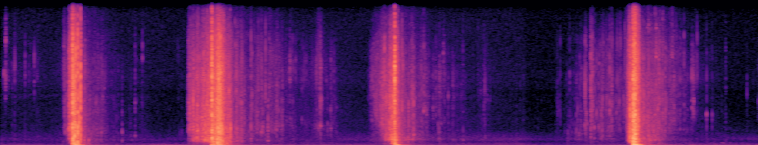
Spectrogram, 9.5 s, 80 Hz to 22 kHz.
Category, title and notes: Sound effects > Natural elements and explosions
breaking stick leaves
Breaking stick on the leaves. Location: Poland Time: November 2025 Recorder: Zoom H6 - XYH-6 Mic Capsule
breaking, field-recording, forest, leaves, rustle, stick, twigs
